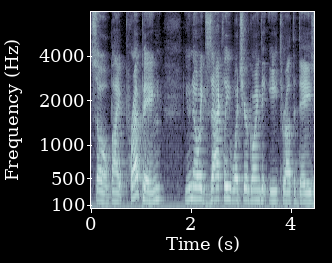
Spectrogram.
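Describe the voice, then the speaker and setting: This man's pitch sits fairly high as he talks at a moderate pace. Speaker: fitness coach. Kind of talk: live-stream tutorial. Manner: halting; casual.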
